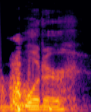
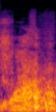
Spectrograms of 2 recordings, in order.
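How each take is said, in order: First: It is said in a Philly accent, like wooder. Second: It is said in a general American accent.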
